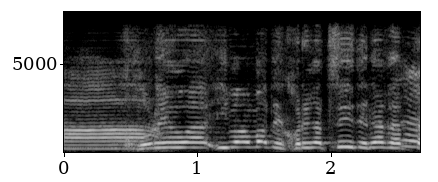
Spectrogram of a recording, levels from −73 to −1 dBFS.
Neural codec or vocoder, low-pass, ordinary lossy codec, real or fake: codec, 44.1 kHz, 7.8 kbps, DAC; 7.2 kHz; none; fake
